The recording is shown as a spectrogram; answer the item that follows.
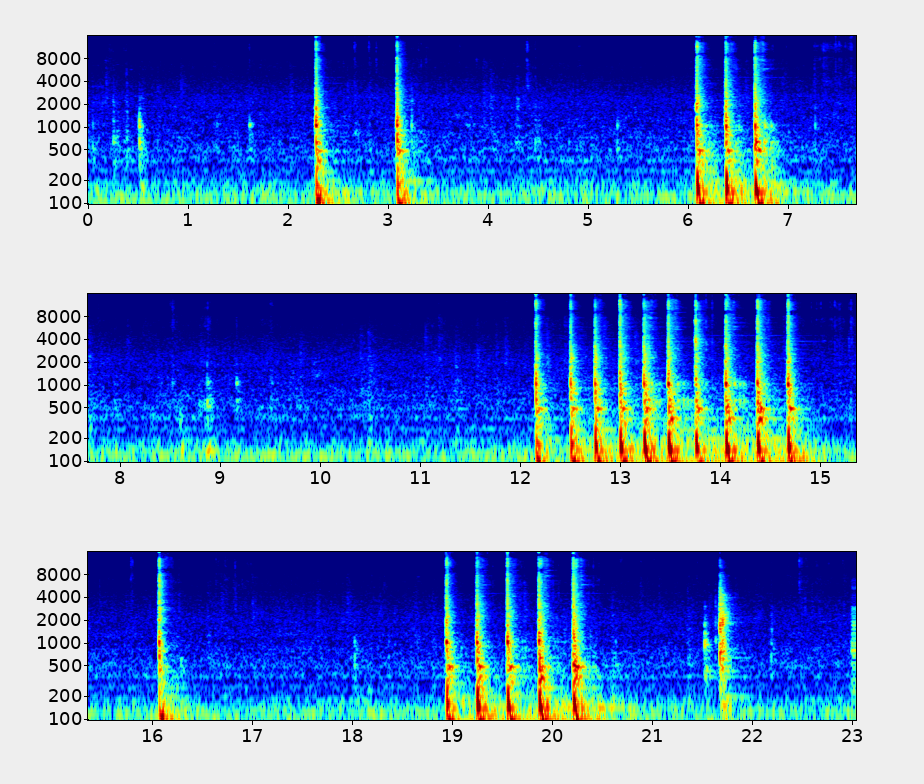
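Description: A knife chopping peeled garlic cloves into small pieces on a board, crisp close taps coming in quick bursts of several strikes separated by pauses, with no talk.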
